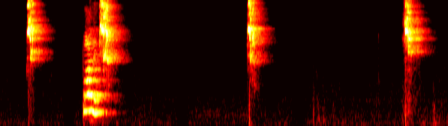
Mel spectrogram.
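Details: Rosy-faced lovebird chatting with short, sharp, high chirps spaced irregularly a few seconds apart, including one rougher double call with a lower squawky part; no other sounds.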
